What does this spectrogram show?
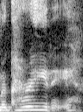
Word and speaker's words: McCready: off my name's mccready rhymes with cd a sexual harassment that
